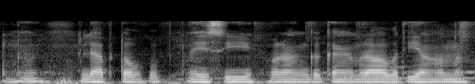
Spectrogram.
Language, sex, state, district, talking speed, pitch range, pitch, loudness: Punjabi, male, Punjab, Kapurthala, 75 wpm, 110-120 Hz, 115 Hz, -15 LUFS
